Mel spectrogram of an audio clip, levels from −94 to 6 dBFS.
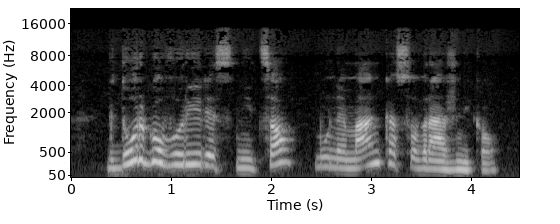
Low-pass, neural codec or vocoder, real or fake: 14.4 kHz; none; real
